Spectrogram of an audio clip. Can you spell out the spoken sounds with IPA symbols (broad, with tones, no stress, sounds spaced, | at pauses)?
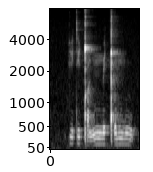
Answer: k i˦ t i˦ ǃ ɒ˩˥ n mː e˦˨ ǃʼ o˦ mː u˦˨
